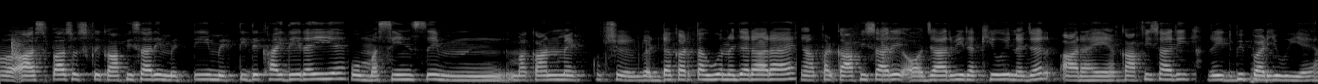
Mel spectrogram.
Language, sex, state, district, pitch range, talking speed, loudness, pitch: Hindi, female, Bihar, Gopalganj, 205-230 Hz, 200 wpm, -27 LUFS, 220 Hz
